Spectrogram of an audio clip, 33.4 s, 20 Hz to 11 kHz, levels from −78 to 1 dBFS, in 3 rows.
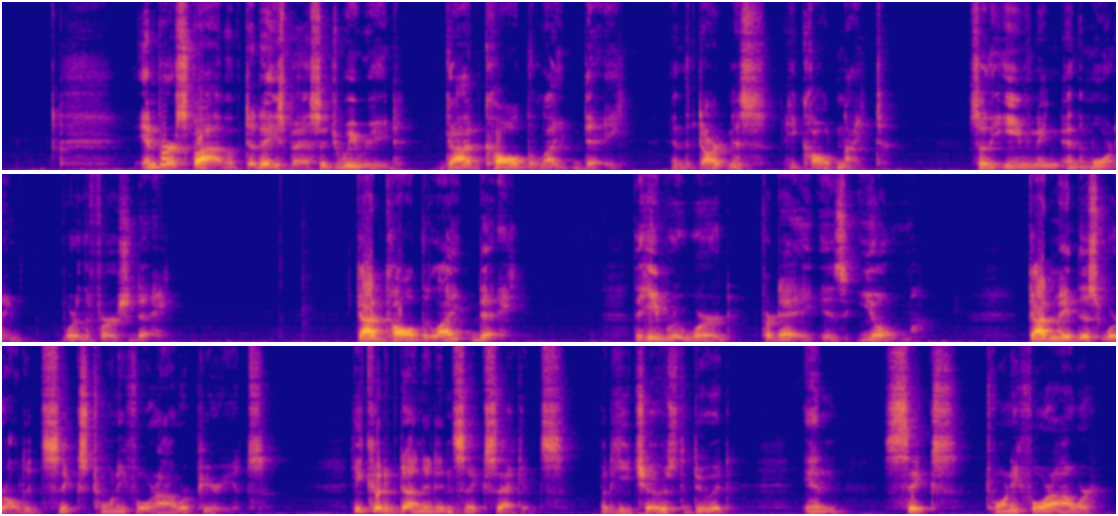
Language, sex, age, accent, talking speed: English, male, 50-69, American, 120 wpm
